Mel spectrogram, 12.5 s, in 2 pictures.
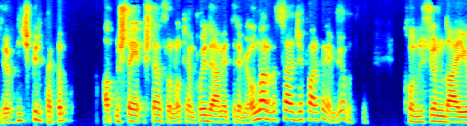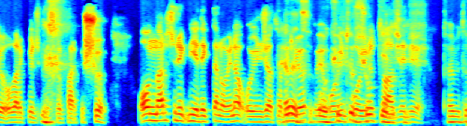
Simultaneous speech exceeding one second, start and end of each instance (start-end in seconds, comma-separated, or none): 9.9-11.9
